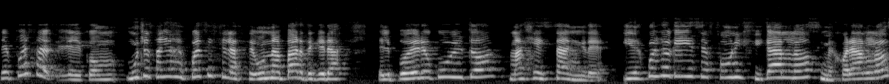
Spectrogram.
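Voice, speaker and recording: Loud and projected, a woman speaks high with a bright, sharp tone in a Rioplatense accent. Her intonation is lively. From Argentina, Buenos Aires. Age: 30s. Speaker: writer and teacher. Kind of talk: interview conversation.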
